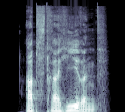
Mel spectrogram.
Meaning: present participle of abstrahieren
- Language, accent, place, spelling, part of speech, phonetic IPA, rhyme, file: German, Germany, Berlin, abstrahierend, verb, [ˌapstʁaˈhiːʁənt], -iːʁənt, De-abstrahierend.ogg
